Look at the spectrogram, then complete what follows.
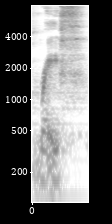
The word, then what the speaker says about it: Ralph: Yeah, so it's Ralph without the L, so it's Rafe Fiennes.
